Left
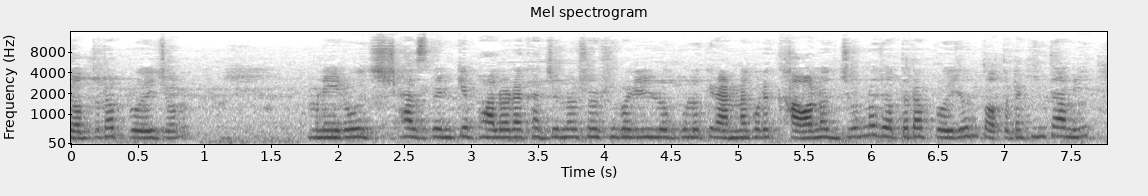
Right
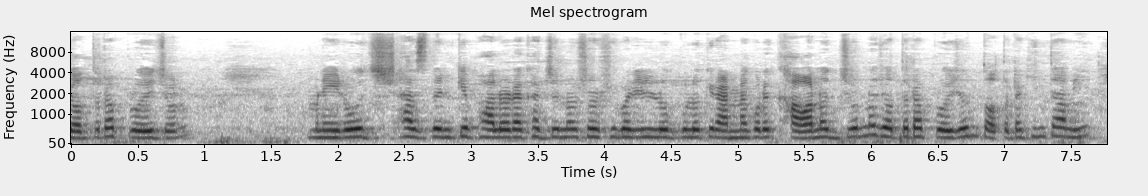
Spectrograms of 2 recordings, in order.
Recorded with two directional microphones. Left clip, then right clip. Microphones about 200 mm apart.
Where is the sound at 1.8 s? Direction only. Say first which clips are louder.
Right 11 dB; 25° right (ahead or behind).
